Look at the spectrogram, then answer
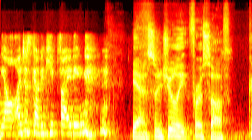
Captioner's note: laugh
